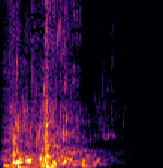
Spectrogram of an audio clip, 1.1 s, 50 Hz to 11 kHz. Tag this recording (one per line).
zoomh4
river
splash
water
field-recording
lake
